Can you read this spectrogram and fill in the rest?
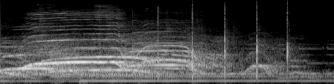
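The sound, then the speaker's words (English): A crowd erupts in loud cheering and high whoops, rising and falling shouts overlapping, with a few sharp claps or pops near the end as the noise gradually fades. “And the crowd went wild.”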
